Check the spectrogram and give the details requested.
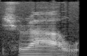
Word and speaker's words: shroud: But when you have SHR, this SH is said like sh, and we said that this is sh. Sure. But this one is not gonna be ode, it's gonna be shroud. It's gonna be ow, shroud.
